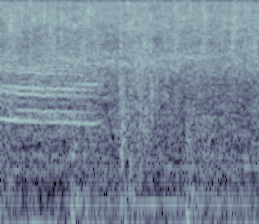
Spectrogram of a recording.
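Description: Rats squeak shrilly.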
